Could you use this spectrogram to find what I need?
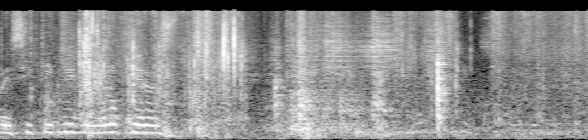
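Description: Paper crinkles and rustles.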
